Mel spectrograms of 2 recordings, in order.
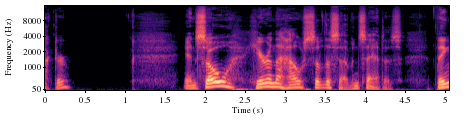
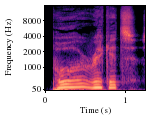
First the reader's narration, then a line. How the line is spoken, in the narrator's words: sighed the doctor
